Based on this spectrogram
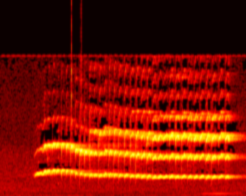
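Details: Cucak cungkok song: a long, bright whistled trill that rises briefly and then slowly falls, rapidly pulsed and rich in overtones, lasting about three seconds against a quiet background.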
